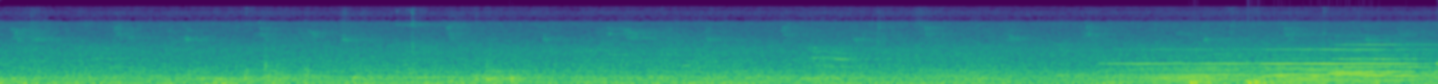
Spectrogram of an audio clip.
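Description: A man plays a piano in a large echoing room.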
